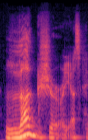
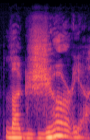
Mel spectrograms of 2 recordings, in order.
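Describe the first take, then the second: First: The stress is on the first syllable. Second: The stress is on the second syllable. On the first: The speaker calls it wrong. "It's not luxurious" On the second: The speaker calls it right. "So the stress is on the second syllable"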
